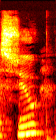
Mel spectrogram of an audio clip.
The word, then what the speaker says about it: sou: Okay, you would pronounce it a sou.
